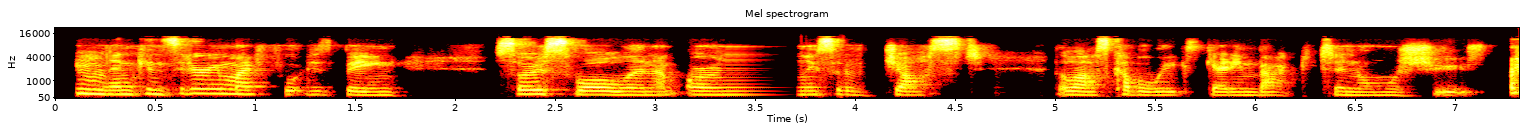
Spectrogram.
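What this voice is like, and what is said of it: Hoarse, fading voice. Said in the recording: “Gosh, am I losing my voice again?”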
